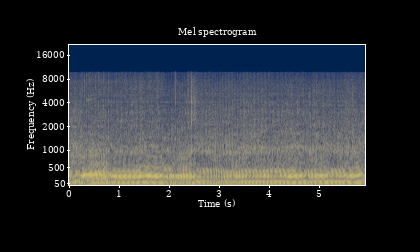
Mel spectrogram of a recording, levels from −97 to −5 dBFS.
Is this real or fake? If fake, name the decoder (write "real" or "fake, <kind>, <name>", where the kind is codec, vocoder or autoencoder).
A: real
